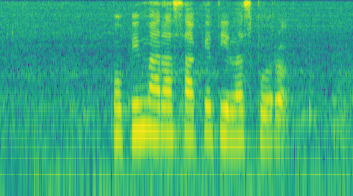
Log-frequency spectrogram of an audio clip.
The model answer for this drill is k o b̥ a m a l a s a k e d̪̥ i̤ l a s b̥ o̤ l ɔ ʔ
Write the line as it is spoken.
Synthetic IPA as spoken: k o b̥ i m a ɾ a s a k e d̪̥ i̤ l a s b̥ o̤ ɾ ɔ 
